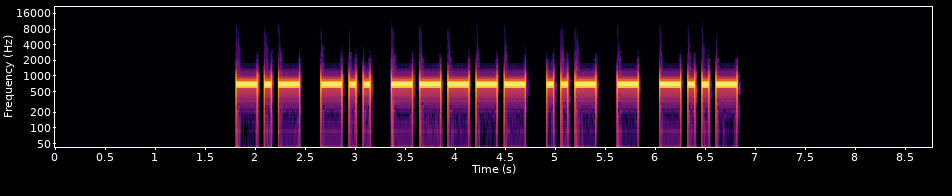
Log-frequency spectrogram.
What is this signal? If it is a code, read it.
Morse code, heard as a keyed tone, about 17 wpm, 700 Hz. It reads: KD0UTX
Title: USA Call Signs - 6 Characters - Repeated 2x - 17wpm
